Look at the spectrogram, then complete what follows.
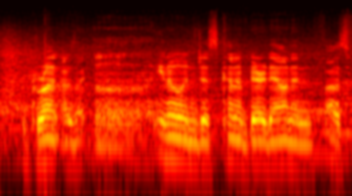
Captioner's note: grunts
